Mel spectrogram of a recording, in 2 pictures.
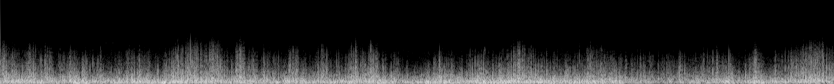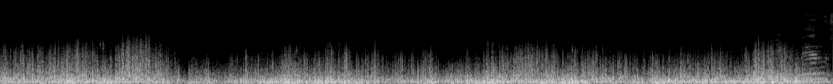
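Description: Wind buffeting the microphone: a loud, gusty low rumble that rises and dips irregularly.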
